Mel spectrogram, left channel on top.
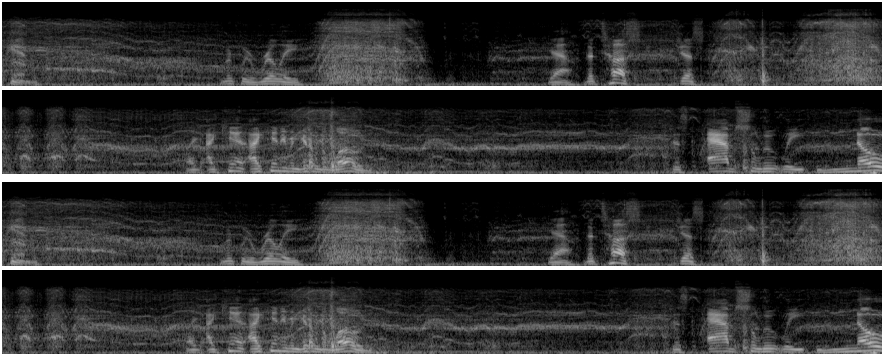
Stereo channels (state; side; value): normal; both; correlation 0.88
